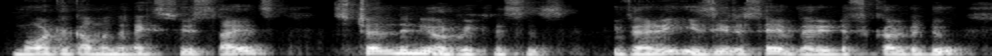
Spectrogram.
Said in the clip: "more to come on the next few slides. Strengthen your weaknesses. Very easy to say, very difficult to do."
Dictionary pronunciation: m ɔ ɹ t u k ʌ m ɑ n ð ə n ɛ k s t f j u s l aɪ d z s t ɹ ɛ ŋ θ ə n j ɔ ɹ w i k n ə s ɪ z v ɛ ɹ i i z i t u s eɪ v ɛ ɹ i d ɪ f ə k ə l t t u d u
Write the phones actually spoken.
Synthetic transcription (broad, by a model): m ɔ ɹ t u k ʌ m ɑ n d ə n ɛ k s t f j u s aɪ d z s t ɹ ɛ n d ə n j ɔ ɹ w i k n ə s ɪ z v ɛ ɹ i i z i t u s eɪ v ɛ ɹ i d ɪ f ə k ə l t t u d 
